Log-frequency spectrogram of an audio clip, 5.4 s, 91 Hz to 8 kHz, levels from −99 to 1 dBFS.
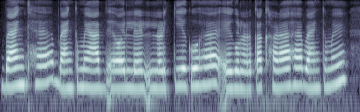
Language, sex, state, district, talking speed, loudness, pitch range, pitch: Hindi, female, Jharkhand, Ranchi, 135 wpm, -15 LUFS, 235-270 Hz, 250 Hz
